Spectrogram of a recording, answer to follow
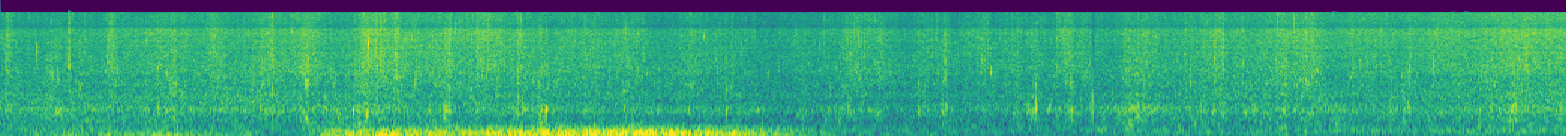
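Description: Heavy rain falling on a flooded street, a steady hiss of rain and water with scattered drop ticks. From about two to five seconds a loud low rumble of wind buffets the microphone, then fades.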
